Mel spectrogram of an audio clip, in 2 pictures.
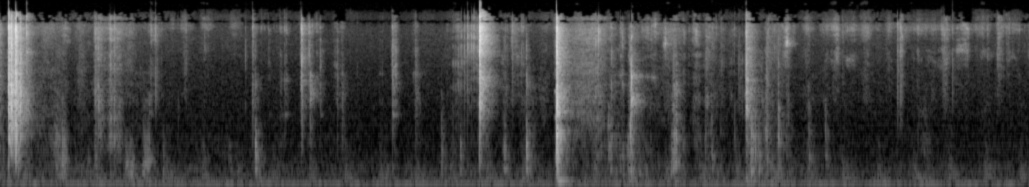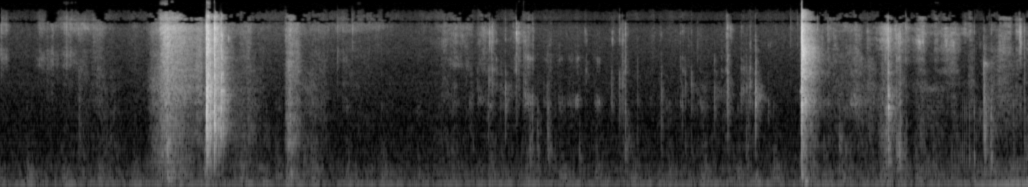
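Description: Sharp plastic clicks and taps from bulb sockets being twisted, removed and handled against the back of a plastic headlight housing, about half a dozen loud ones spread out with smaller ticks between, over a faint steady low hum.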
